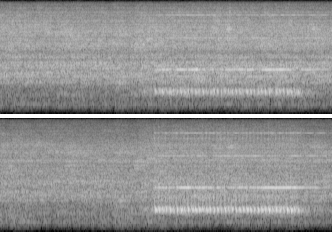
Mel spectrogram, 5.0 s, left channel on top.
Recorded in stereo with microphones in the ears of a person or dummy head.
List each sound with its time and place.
0.0 s running water: 50° left (ahead or behind), 1.8 m
2.3 s a phone ringing: 45° right (ahead or behind), 0.7 m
